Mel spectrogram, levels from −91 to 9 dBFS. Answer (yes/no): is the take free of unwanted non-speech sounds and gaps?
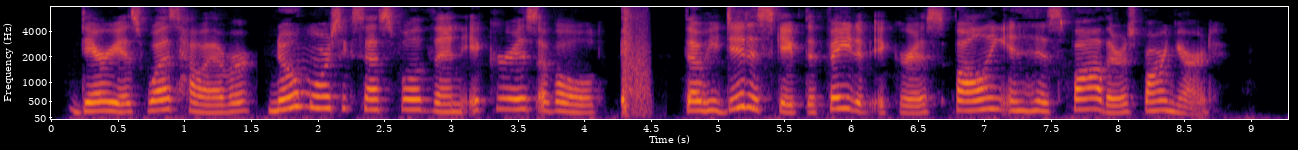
no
